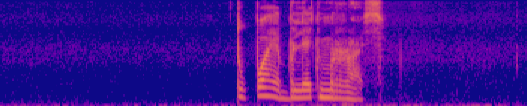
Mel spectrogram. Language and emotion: Russian, angry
